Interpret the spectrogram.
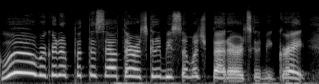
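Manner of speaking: mock the team's naive hype; giddy hype. Parodying the team before they set hypotheses, high and gushing. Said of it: "willy-nilly like".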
